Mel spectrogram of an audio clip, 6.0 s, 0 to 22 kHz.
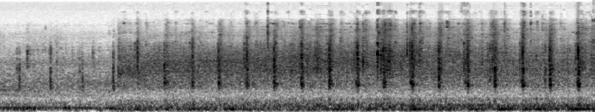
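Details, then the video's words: Clip-clop of a horse drawing an Amish buggy, Lancaster, Pennsylvania, autumn 2025; the hoof strikes start softly, then turn sharp and rapid, steadily repeating against a constant low hum of traffic. "Just the sound of it! Horse & Buggies"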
